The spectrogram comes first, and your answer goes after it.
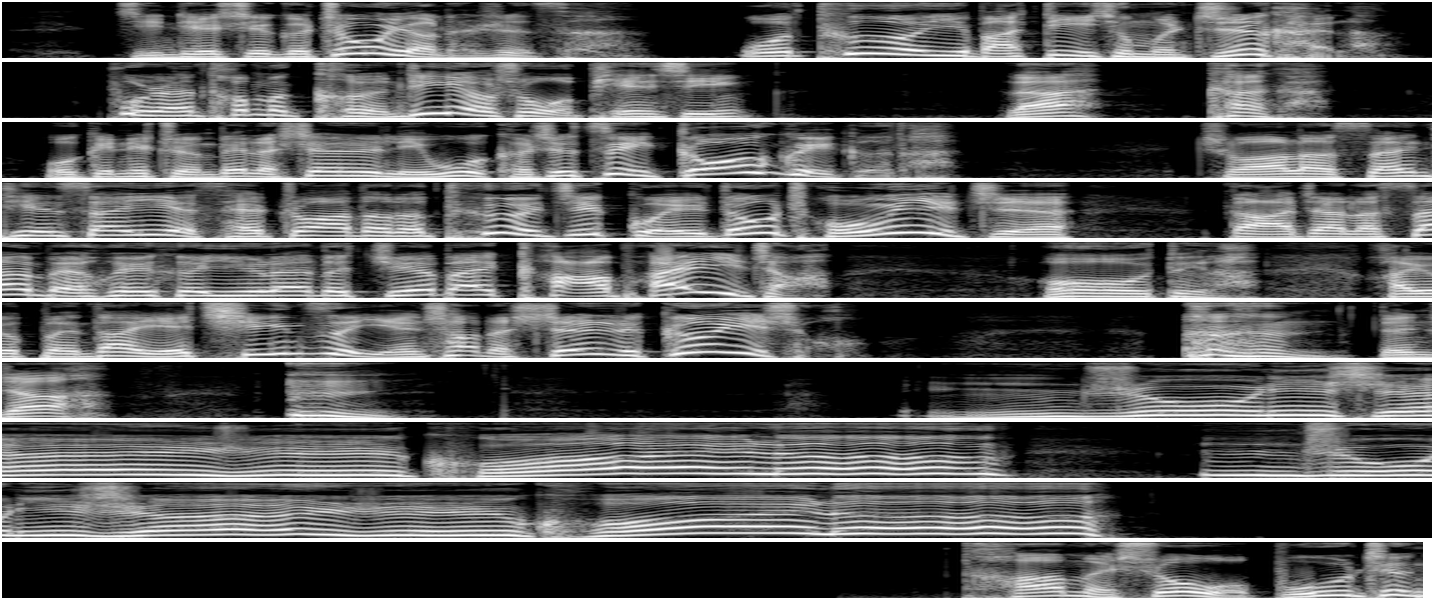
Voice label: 游戏中二角色

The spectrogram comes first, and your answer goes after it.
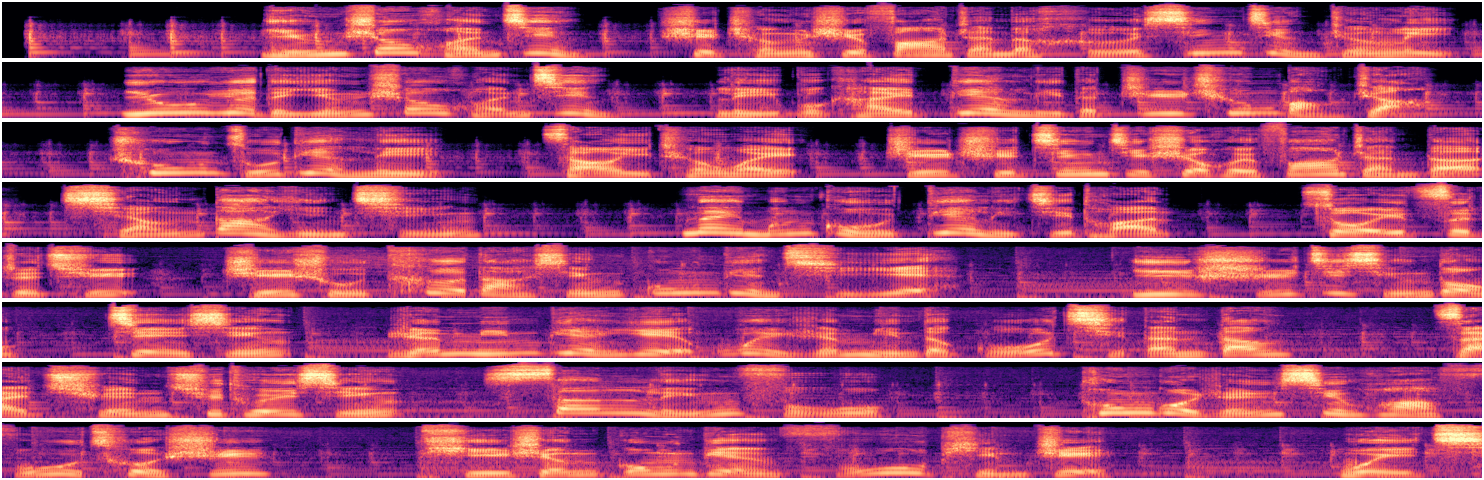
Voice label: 专题科技轻快

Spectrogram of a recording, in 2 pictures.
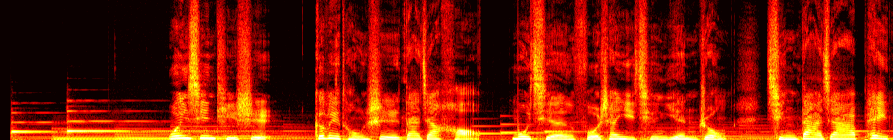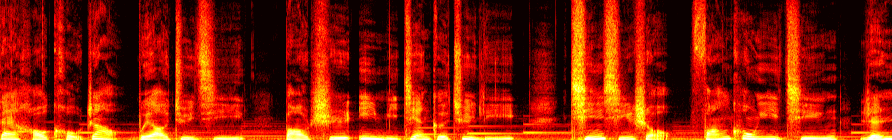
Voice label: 防疫广播配音音乐版

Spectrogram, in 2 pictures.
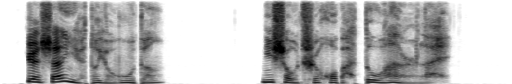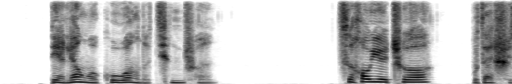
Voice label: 御姐样音

